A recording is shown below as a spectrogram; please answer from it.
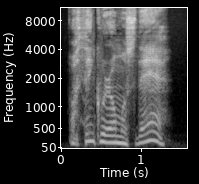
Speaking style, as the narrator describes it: Andinus whispered

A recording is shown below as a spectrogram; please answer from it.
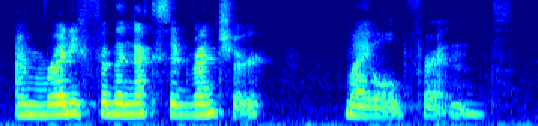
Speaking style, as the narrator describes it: Stephen Colbert chuckled, took a sip of his beverage, and whispered

